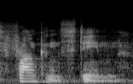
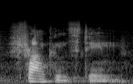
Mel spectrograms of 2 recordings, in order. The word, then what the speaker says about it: Frankenstein: That's Frankenstein. I beg your pardon? My name it's pronounced Frankenstein.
